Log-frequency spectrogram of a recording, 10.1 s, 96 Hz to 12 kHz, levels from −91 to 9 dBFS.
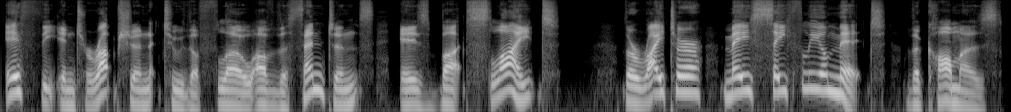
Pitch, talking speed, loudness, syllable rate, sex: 160 Hz, 115 wpm, -20 LUFS, 3.4 syllables/s, male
